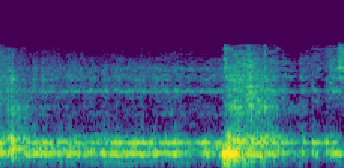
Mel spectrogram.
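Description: A long critical room controls airflow valve being handled and turned round on its metal stand, with one clunk about one and a half seconds in, over a steady low hum.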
